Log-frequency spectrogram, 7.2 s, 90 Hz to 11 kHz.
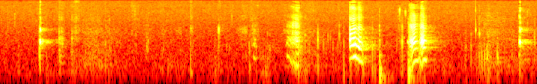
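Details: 1-month-old infant with hiccups: soft, abrupt little catches, irregular and several a minute, mixed with small fussing sounds.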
